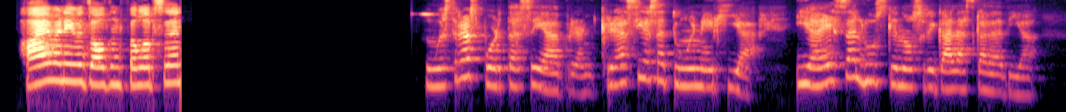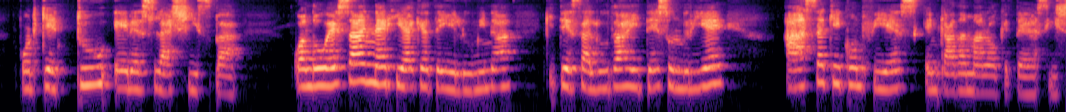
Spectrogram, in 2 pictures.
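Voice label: SPANISH, voiceover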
